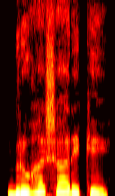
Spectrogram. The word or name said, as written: ಗೃಹಶಾರಿಕೆ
